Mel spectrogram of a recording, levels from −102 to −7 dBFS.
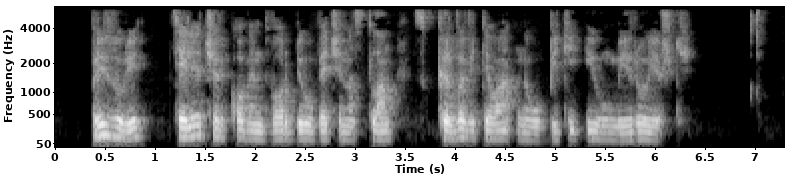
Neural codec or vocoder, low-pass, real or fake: none; 5.4 kHz; real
